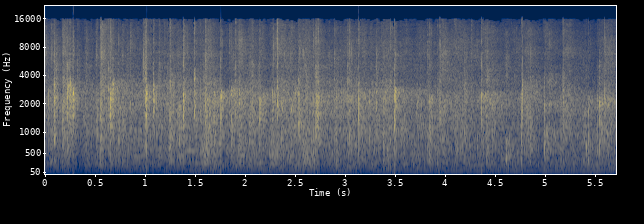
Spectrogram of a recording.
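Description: Church congregation applauding, many hands clapping together, easing off slightly near the end.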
